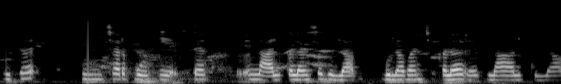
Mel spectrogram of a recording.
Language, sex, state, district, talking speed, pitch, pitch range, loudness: Marathi, female, Maharashtra, Dhule, 150 wpm, 220 Hz, 210-235 Hz, -22 LUFS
